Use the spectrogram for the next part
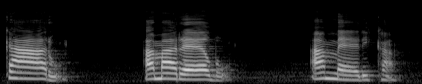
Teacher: Rato, rio, rua. Entre duas vogais, o R tem o som R, mais ou menos como o flap T na palavra water em inglês americano.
